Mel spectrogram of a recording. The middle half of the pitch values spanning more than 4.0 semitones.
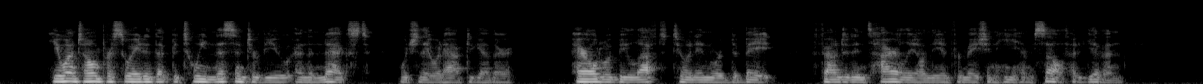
No: average, 2.8 semitones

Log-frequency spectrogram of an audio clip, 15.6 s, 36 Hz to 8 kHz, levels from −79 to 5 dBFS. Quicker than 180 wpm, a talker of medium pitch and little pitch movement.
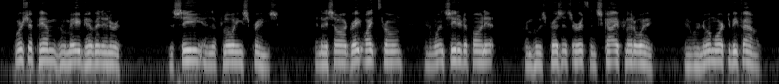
No: average, 155 wpm; medium, 145 Hz; narrow, 2.1 semitones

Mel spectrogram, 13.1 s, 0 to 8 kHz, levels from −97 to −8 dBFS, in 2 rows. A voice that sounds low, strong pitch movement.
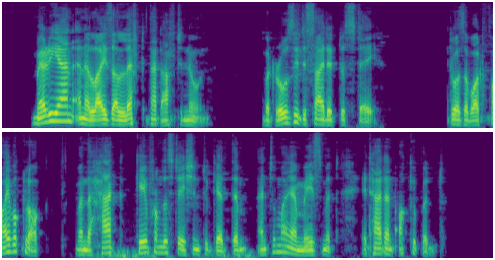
Yes: low, 120 Hz; wide, 6.1 semitones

